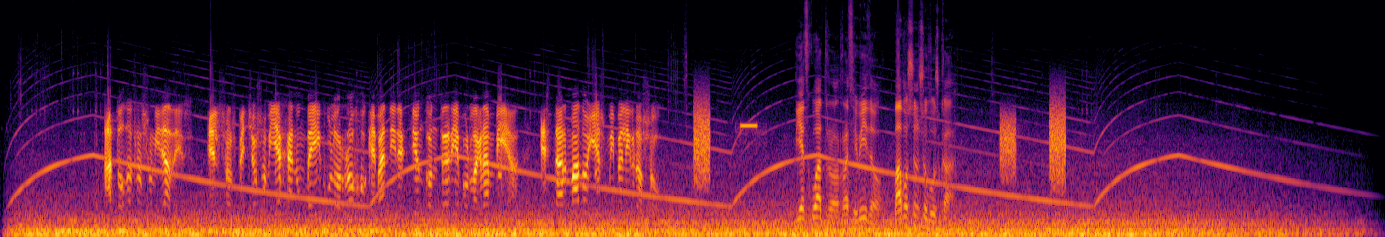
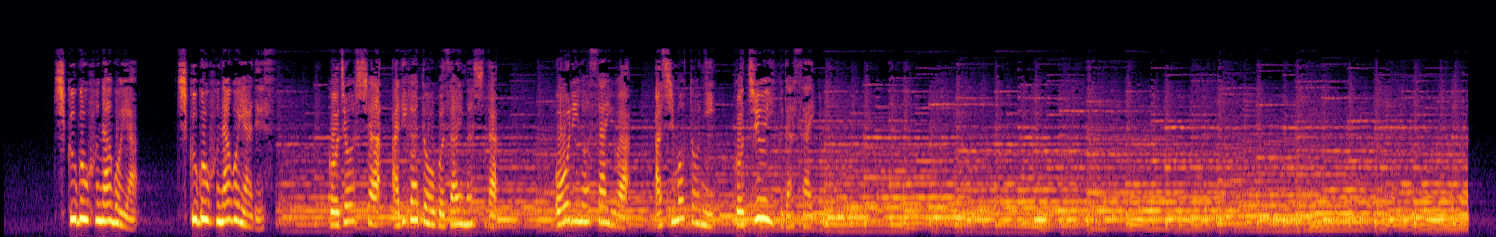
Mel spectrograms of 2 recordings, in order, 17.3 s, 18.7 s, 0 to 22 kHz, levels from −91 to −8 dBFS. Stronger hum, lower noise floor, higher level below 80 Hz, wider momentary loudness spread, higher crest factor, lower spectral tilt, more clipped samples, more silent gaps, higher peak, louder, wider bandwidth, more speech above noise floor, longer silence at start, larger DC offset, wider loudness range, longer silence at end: neither; second, -42 dBFS vs -64 dBFS; first, -26 dBFS vs -70 dBFS; about the same, 13 LU vs 11 LU; about the same, 20 dB vs 18 dB; about the same, -5.5 dB/octave vs -5.5 dB/octave; neither; neither; about the same, 0 dBFS vs 0 dBFS; second, -21 LUFS vs -18 LUFS; first, 12.5 kHz vs 9.4 kHz; second, 23 dB vs 48 dB; second, 0.05 s vs 0.7 s; neither; about the same, 8 LU vs 6 LU; about the same, 0.25 s vs 0.35 s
